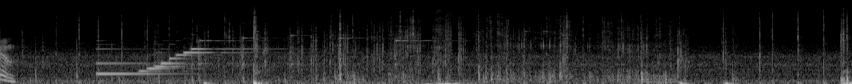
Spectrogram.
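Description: A goose's feet patter quickly on pavement.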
